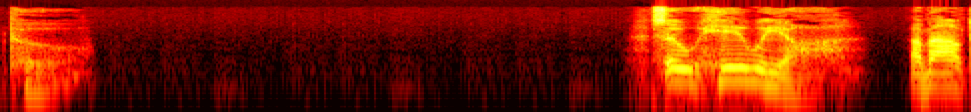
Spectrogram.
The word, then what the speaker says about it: Pooh: to in various ways poo by the way is pronounced sort of like poo but without so much ooh like the sound you make when blowing a bug off your arm on a hot summer day before we bring our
